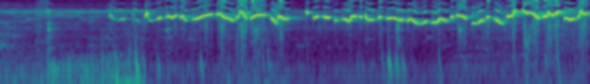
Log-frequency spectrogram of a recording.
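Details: Pare pare bird singing in the rolling 'ngerol' style: rapid, continuous high warbled phrases of twisting whistled notes, sustained without pause after a quiet opening second, with a faint steady high hiss behind.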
